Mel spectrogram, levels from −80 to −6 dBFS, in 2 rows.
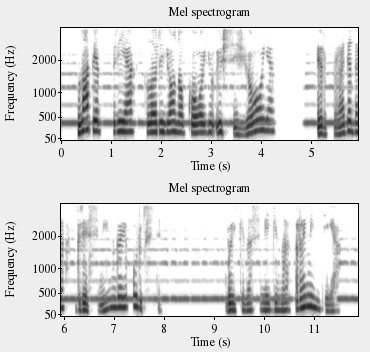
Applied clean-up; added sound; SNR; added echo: neural mask model RNNoise.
